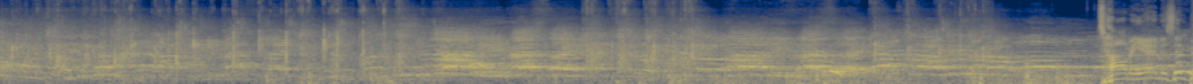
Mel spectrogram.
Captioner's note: applause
